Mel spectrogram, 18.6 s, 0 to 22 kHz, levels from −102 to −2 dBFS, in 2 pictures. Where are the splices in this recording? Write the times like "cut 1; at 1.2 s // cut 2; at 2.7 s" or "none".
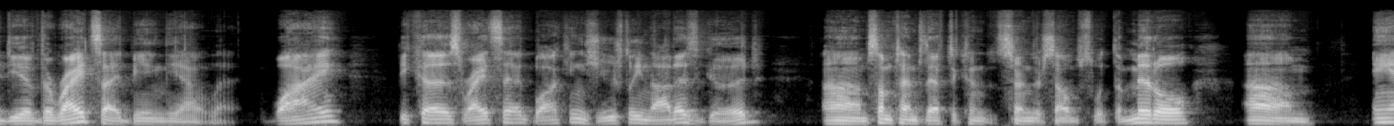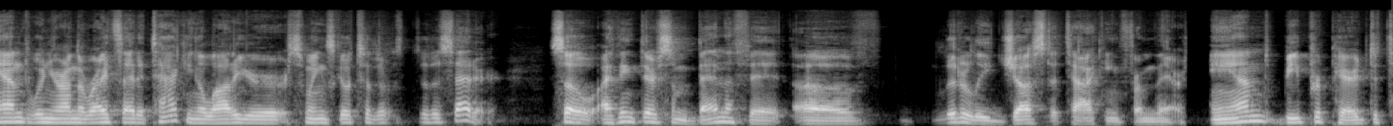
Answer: cut 1; at 17.2 s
